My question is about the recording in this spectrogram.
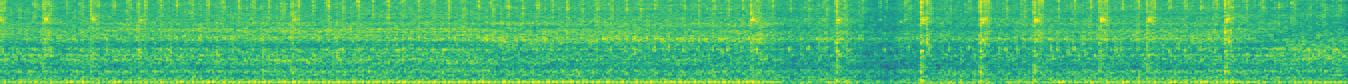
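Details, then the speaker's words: Amateur garage engine chasing a months-long backfiring problem after a distributor change; timing adjusted from too advanced to way too far retarded, giving a low, lumpy idle that stumbles and nearly dies. "okay shut it off going the wrong way I guess no it's way too far the other way"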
